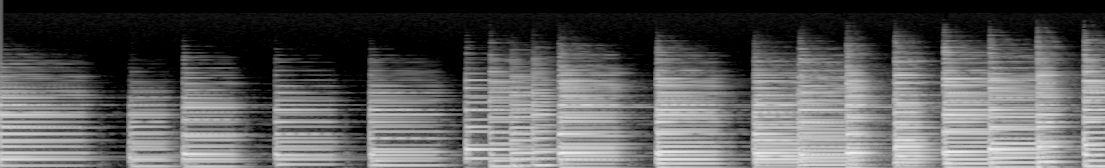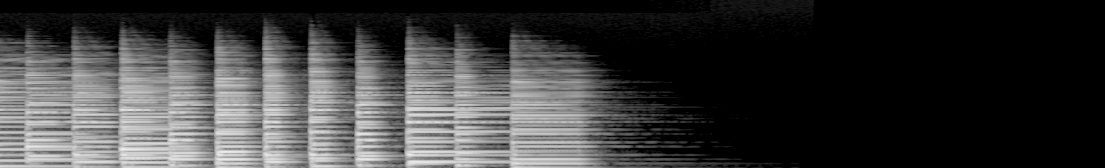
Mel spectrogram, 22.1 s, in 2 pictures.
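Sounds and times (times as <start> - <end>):
baroque dance piece: 1.3 - 17.0.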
